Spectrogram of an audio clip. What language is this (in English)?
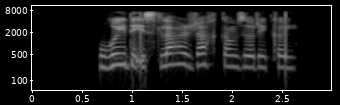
Pashto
